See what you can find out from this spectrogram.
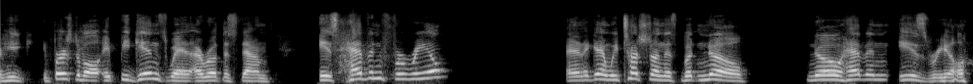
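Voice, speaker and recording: A man recapping a movie on a comedy podcast, sarcastic and animated, mocking the characters with quoted voices. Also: high voice, dry recording. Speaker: guest movie reviewer.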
